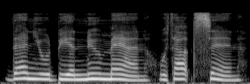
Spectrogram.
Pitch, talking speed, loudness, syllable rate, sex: 230 Hz, 215 wpm, -14 LUFS, 4.3 syllables/s, female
